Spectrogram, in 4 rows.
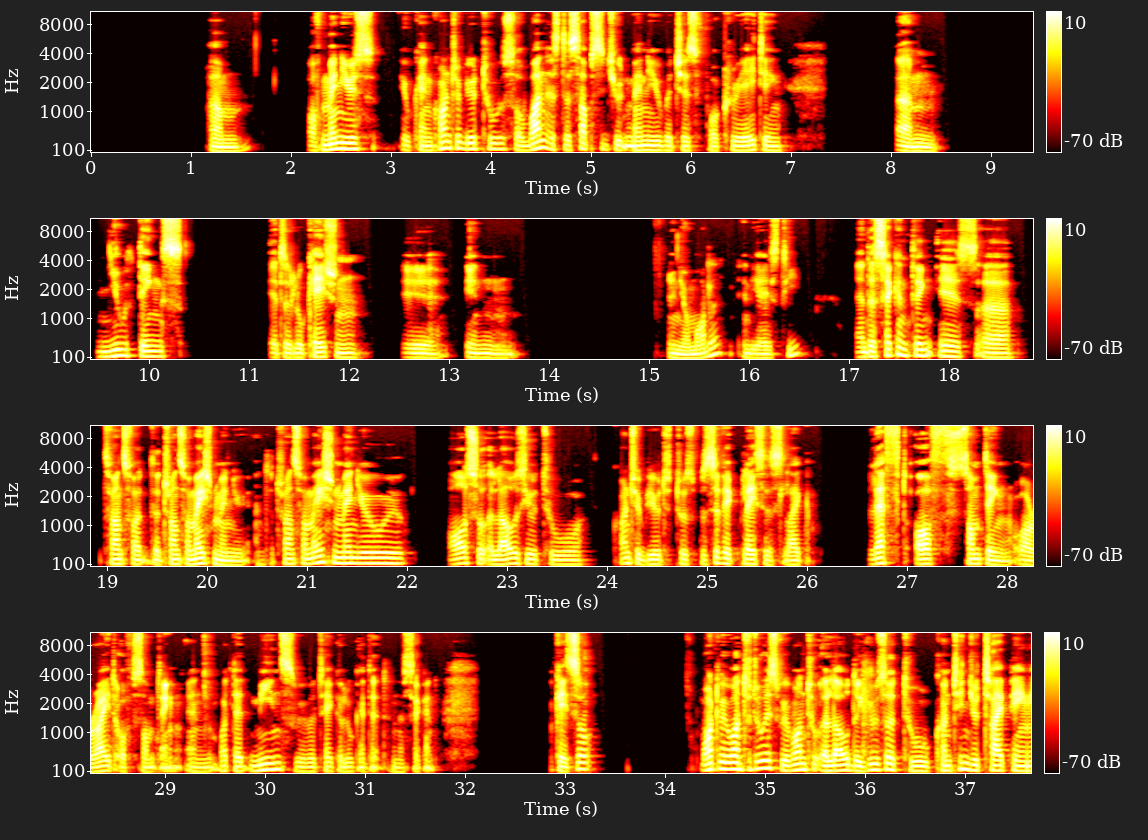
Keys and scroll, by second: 31.2 super+space.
